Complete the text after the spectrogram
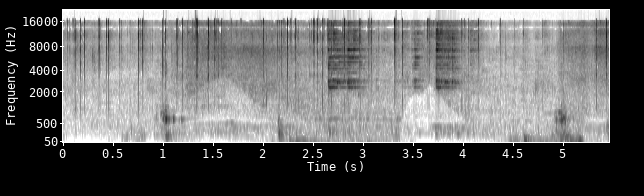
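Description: Flames roar and crackle in a furnace.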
